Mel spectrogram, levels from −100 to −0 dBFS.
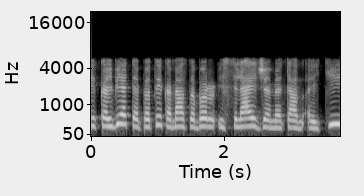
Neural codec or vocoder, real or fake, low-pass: none; real; 5.4 kHz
